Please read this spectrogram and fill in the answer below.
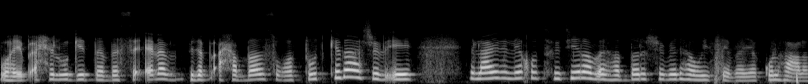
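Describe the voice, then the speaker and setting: With an Egyptian accent, a woman talks at a moderate pace in a fairly high pitch with ordinary pitch variation. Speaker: cooking channel host. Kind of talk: cooking tutorial. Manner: casual, chatty.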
